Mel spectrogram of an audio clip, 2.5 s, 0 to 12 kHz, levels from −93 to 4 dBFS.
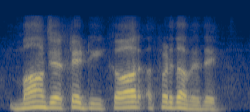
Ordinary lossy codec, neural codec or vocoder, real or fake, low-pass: AAC, 48 kbps; codec, 16 kHz, 0.7 kbps, FocalCodec; fake; 7.2 kHz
